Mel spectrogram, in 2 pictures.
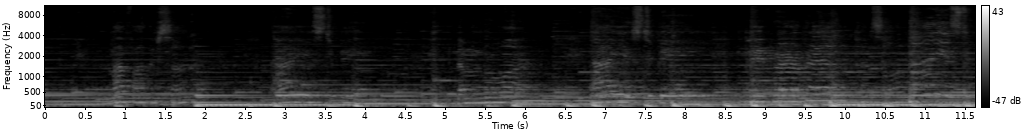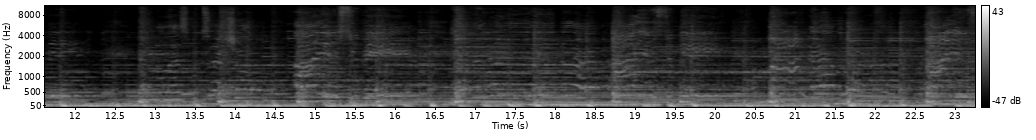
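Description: Live band playing a song on mandolin, violin and piano, with singing at times. About two seconds in the full band comes in, louder and with heavy low end.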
